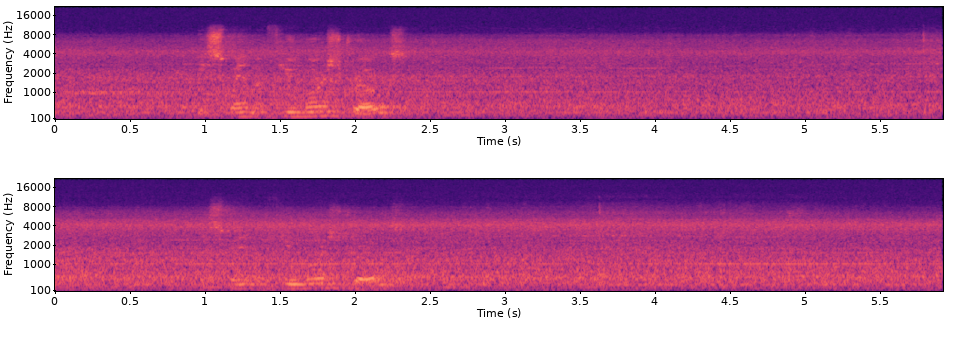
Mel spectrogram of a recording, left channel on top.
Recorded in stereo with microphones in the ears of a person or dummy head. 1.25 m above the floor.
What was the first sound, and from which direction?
A man speaking, 60° left (ahead or behind).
